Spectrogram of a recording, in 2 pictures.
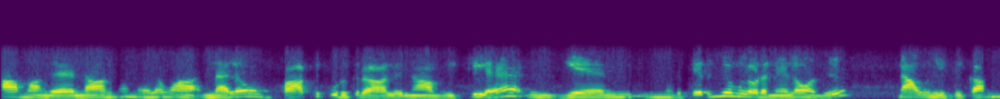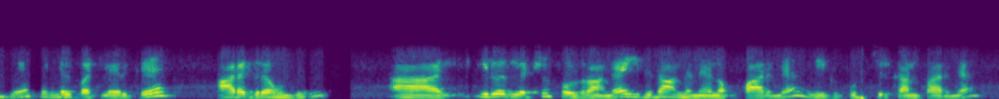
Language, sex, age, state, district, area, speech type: Tamil, female, 30-45, Tamil Nadu, Chengalpattu, urban, conversation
